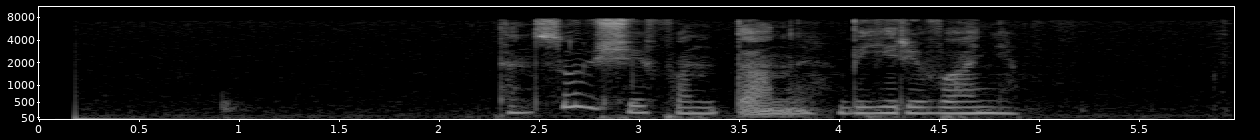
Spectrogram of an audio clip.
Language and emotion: Russian, sad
